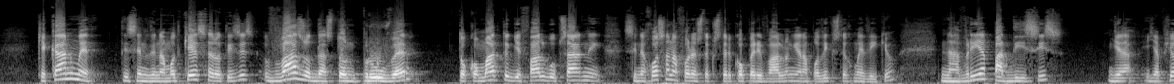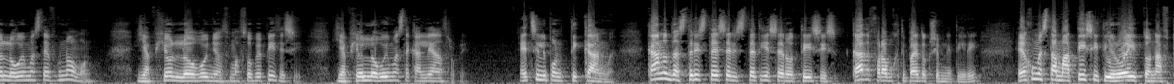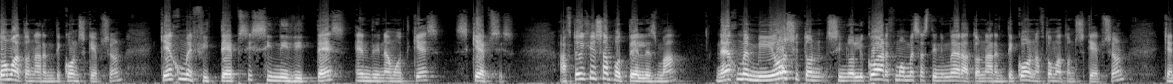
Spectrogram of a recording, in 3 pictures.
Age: 20-39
